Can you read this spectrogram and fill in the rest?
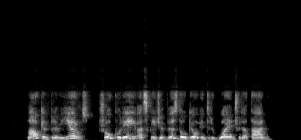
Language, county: Lithuanian, Klaipėda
